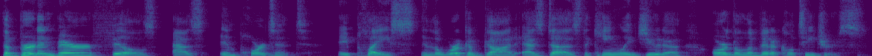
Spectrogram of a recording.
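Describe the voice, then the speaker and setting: Guy reading a bible study script, slow and deliberate, pitch moves up and down a lot. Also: animated. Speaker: reader of a religious devotional. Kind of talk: scripted narration of a Bible study, read aloud.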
